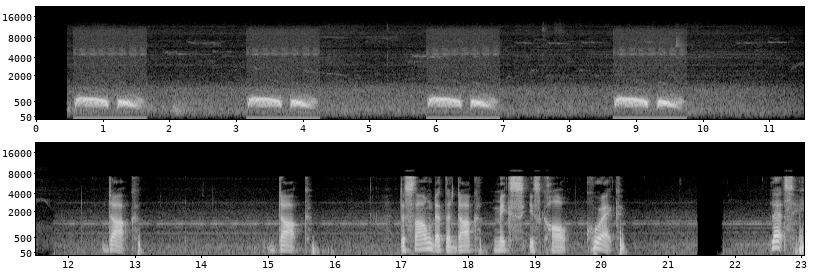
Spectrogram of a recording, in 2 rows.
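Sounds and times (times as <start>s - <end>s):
dove cooing: 0.5s - 4.7s, 5.7s - 7.0s, 8.3s - 9.9s.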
